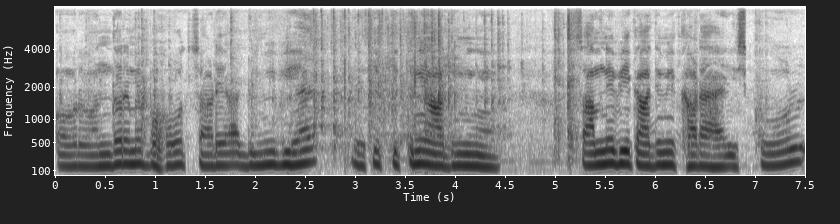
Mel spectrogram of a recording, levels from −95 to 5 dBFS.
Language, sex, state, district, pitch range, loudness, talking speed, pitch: Hindi, male, Bihar, West Champaran, 155-180 Hz, -16 LUFS, 160 wpm, 165 Hz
